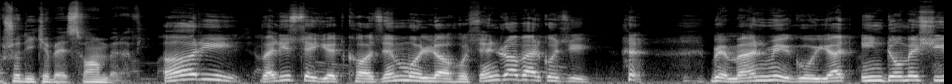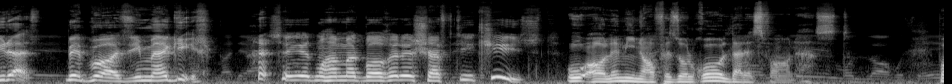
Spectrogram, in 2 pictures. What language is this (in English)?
Persian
